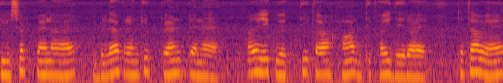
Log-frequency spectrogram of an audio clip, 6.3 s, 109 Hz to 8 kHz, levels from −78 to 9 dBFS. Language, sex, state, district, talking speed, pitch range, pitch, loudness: Hindi, male, Uttarakhand, Uttarkashi, 200 wpm, 165-185 Hz, 170 Hz, -17 LUFS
